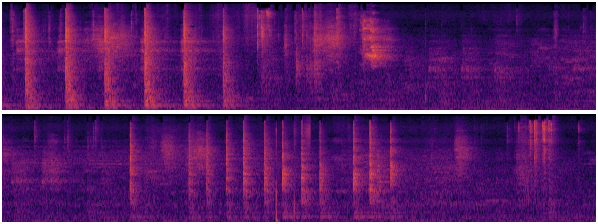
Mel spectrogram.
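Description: A lorikeet gives a burst of rapid, harsh, scratchy squawks, then falls quiet before another stretch of clicking chatter; a low voice-like hum sits underneath.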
